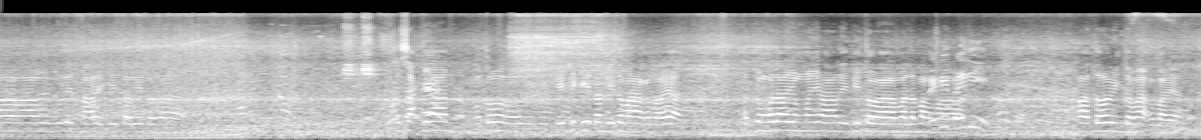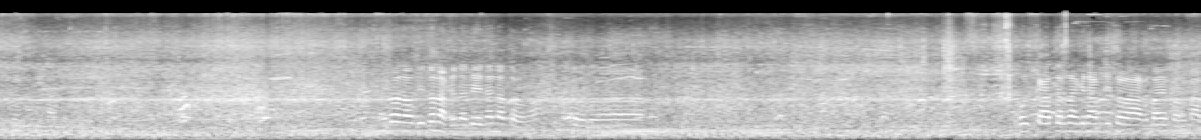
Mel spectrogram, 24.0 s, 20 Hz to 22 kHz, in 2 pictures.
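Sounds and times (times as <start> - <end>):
people talking: 0.0 - 3.1, 3.9 - 13.5, 15.8 - 18.6, 22.1 - 24.0
traffic hum: 0.0 - 24.0.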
